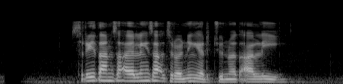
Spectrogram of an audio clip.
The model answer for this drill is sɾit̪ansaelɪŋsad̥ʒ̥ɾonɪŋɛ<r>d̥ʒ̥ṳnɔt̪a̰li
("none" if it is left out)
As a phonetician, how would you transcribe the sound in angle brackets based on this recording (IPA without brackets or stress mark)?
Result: r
